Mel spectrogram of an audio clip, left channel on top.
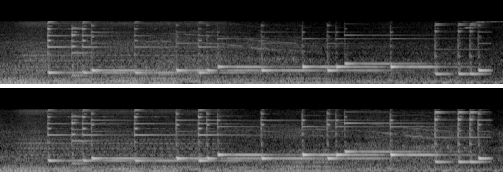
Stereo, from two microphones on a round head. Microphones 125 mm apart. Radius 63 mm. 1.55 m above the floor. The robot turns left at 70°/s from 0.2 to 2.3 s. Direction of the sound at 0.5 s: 15° left.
